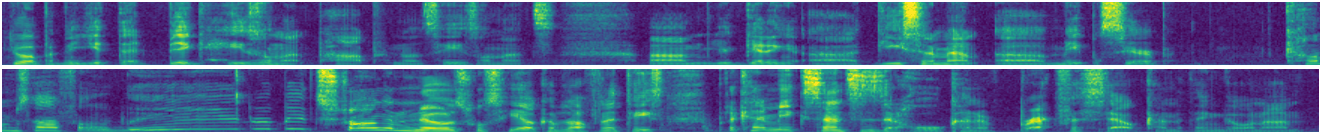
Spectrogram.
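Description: Rambling low-voiced man reviewing beer. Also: brisk, slight background noise. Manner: relaxed, rambling, with many fillers. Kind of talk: casual beer review vlog.

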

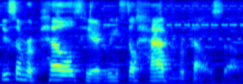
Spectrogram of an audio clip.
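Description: A tired man giving casual, chatty commentary as he plays a video game, thinking out loud and humming to himself. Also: mid-range voice, a little slow, soft background music, rough recording. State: tired, voice near cracking. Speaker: gaming channel host.

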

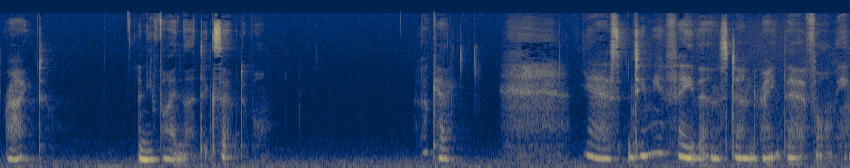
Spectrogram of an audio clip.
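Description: A woman's voice: on the high side, a little slow, gravelly, long pauses, mellow, a little hiss or hum. A young woman playing a haughty female evil scientist in an ASMR roleplay, whispering close to the mic, scolding her staff and fussing over her creation. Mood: irritated, scolding. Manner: mostly whispered, scolding and fussy. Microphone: close sensitive ASMR mic.

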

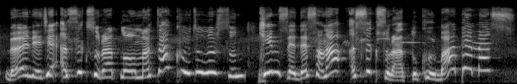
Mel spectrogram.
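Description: A cheerful little female ladybug from a children's cartoon. The voice is extremely high and swoops with lively intonation. It is caring and encouraging, set over music. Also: brisk, a little hiss or hum, full character voice. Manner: encouraging, gently questioning, sings at times. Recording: music behind the voice.

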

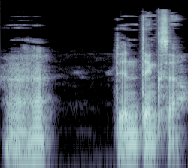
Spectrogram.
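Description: A man's voice: deep voice, little pitch movement, unhurried, gravelly, exaggerated voice. A man voicing a smug, taunting young fantasy villain who menaces his captive in a theatrical roleplay audio monologue. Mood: teasing, controlling.

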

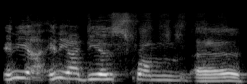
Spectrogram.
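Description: An older man hosting a live webinar, giving unscripted commentary in a halting way with repeated words and restarts, his voice husky. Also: high voice, sing-song, dark tone, dry recording. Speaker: webinar host teaching forex chart analysis.

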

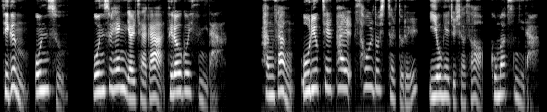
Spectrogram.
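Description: A woman reading scripted subway station announcements in a formal, polite, measured way. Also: on the high side, expressive, darkish tone. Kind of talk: scripted public transit announcement.

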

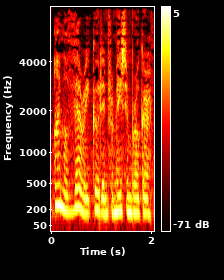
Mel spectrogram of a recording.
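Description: A woman's voice: lowish voice, fairly quick, close to an everyday voice. Woman as prim, earnest young alien broker. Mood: composed, dry. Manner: precise, indignant, reserved. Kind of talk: video game voice acting.

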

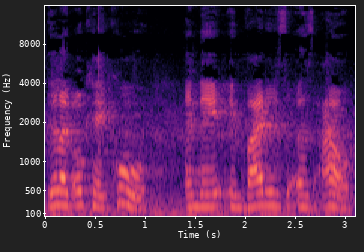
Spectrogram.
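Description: A woman's voice: medium pitch, steady tone, measured pace, a little hiss or hum, low-quality recording. A woman in her twenties telling a casual, slangy story emphatically to a phone camera in a hotel room. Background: background music.

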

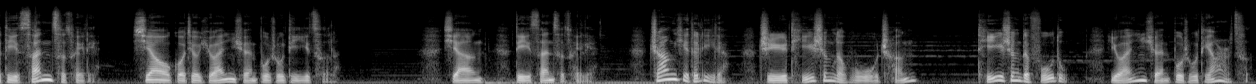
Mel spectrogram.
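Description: A man with a fairly low voice reads a scripted fantasy story aloud. His intonation swings widely, with emphatic, dramatic phrasing. The sound is dry and close. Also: dry recording. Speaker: audiobook narrator. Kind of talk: scripted fantasy novel narration.

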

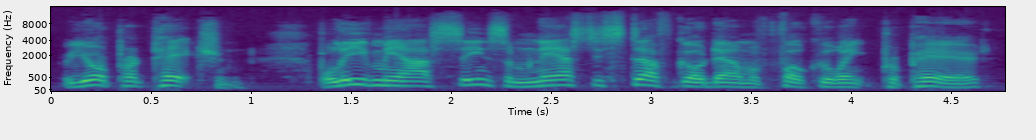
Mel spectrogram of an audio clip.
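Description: A man voicing a brisk, folksy stunt coordinator with an emphatic, enthusiastic manner in a memoir reading. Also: on the high side, no room sound, voice pushed up, close to an everyday voice. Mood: brisk, insistent. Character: enthusiastic American male stunt coordinator, brisk cowboy wrangler.

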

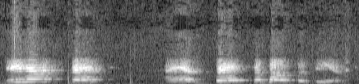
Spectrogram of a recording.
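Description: High-voiced, animated woman roleplaying a game. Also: moderate pace, distant mic, dull audio. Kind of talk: casual in-character roleplay chat while gaming.

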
